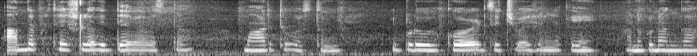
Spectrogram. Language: Telugu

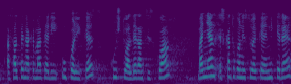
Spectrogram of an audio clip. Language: Basque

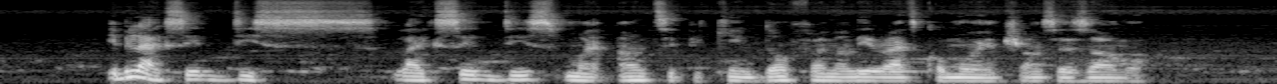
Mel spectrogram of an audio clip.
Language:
Nigerian Pidgin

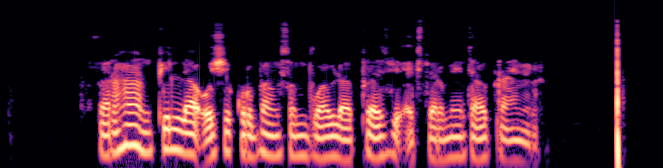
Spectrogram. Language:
Dagbani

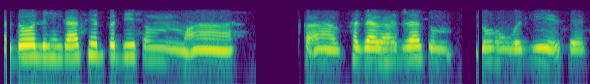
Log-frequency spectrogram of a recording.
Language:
Manipuri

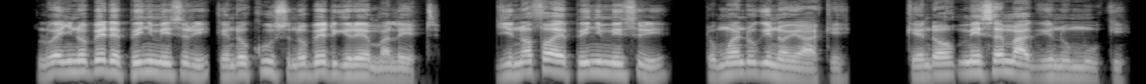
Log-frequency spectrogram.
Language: Luo (Kenya and Tanzania)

